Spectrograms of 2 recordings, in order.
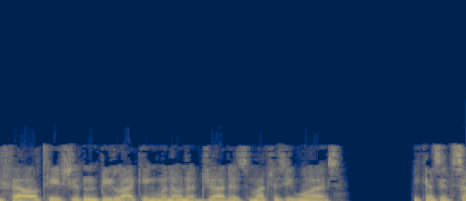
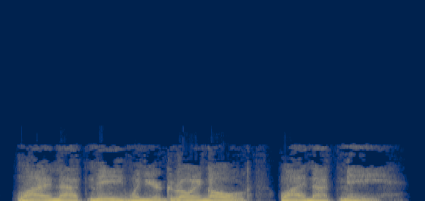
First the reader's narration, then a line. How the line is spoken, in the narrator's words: He started singing along with it, his rough bass rumble underneath the soaring contralto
